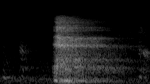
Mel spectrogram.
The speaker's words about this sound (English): We do the next best American thing. We're very passive aggressive, right? We breathe heavily,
